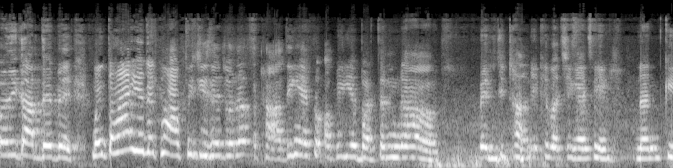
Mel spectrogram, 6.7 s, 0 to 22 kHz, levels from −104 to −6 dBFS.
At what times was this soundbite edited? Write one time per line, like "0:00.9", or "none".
0:01.8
